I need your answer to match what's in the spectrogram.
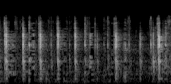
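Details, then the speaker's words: Motorcycle engine-area noise over potholes traced to a loose bolt in its mounting bracket; sharp metallic clacks, about six a second, as the bracket is rocked by hand showing play. Simple fix: tighten the bolt with a wrench. "o que que eu descobri aqui veja vocês mesmo olha aqui ó entra esse parafuso e suporte aqui ó tá vendo tá vendo o jogo aí então o barulho tava aqui conforme passar no buraco"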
